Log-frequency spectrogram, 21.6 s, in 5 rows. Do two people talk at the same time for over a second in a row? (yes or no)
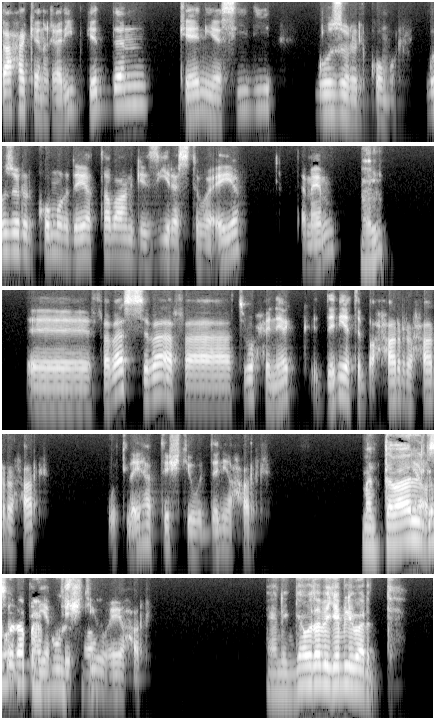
yes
